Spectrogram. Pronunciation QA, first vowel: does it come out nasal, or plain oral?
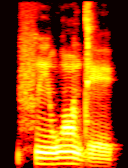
nasal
